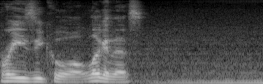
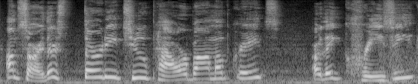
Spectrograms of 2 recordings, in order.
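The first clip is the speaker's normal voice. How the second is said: high-pitched questioning disbelief; incredulous; 9 semitones higher than usual. Real, not acted. Player baffled by the number of power bomb upgrades, incredulous. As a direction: question it as if it's absurd.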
